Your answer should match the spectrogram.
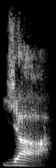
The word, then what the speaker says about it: Yah: And it's always with an A vowel, Yah, always.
